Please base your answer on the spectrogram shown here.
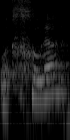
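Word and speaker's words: Lakȟóta: a like Bach has like a sound, so it's like Lakota. Like, you know, I'm working on it, but that's one thing. And she also spells it with an X to like mark it phonetically, L-A-K-X-O-T-A.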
